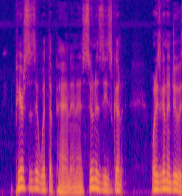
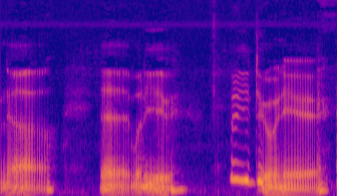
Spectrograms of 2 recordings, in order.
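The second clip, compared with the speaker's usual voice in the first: deep, slow menace; low, drawn-out growled question; Stephen Lang; 9 semitones lower, slower than usual. Retold or imitated. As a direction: imitate a threatening tough old vet. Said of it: "I love his voice".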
